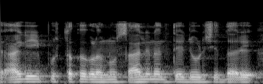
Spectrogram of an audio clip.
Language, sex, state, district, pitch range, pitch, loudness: Kannada, male, Karnataka, Koppal, 115-125 Hz, 120 Hz, -17 LUFS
